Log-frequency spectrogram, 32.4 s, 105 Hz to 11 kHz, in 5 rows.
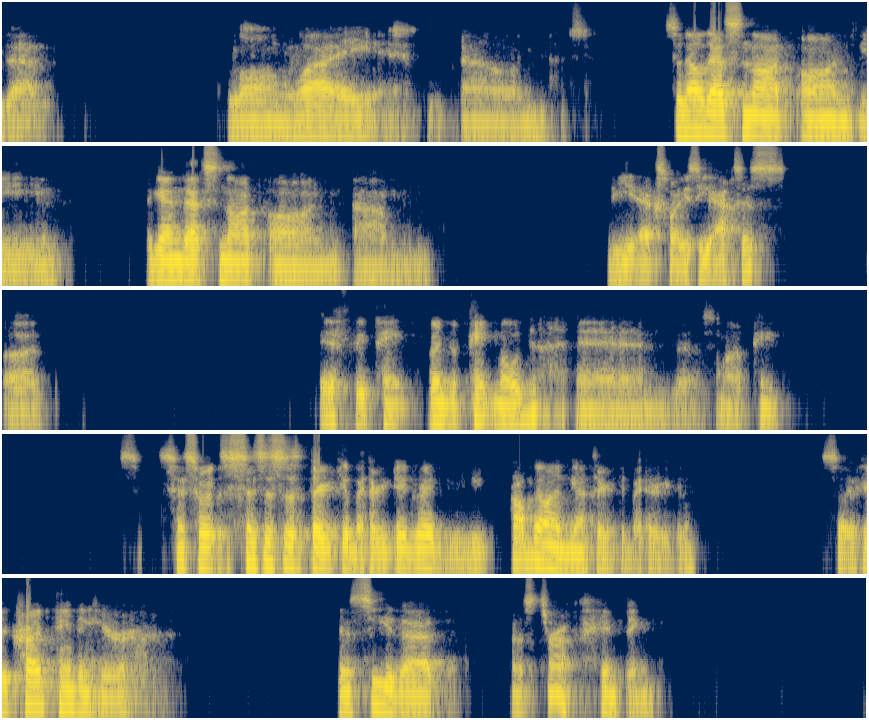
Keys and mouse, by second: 3.1 g, 4.3-5.4 middle drag, 6.1 middle click, 7.1 middle click, 8.3-10.5 middle drag, 10.9 middle click, 12.3-13.6 middle drag, 13.6 g, 15.6 click, 19.9 click, 21.1 middle click, 24.7 middle click, 26.8 shift+middle click, 28.5 middle click, 29.0 shift+middle click, 30.4 click, 32.0 middle click.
